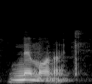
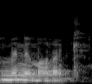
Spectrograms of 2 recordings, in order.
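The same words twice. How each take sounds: First: The M at the start is silent. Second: The M at the start is pronounced. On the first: The speaker calls it right. "For the N sound" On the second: The speaker calls it wrong. "it's not mnemonic"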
